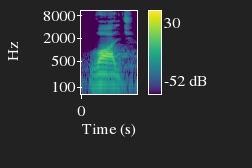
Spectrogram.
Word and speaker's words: waltz: Spelling देखिए, ये एक डिफ़िकल्ट वर्ड है, WALTZ, वाल्ज, राइट.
